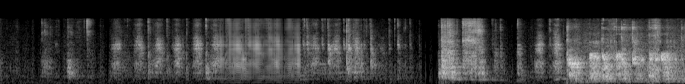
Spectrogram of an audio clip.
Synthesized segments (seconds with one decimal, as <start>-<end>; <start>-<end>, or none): 2.2-3.0

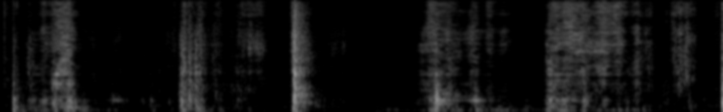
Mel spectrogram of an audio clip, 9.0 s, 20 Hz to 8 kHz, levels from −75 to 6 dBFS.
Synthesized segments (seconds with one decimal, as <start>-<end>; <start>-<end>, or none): 0.4-1.6; 4.8-8.0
